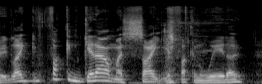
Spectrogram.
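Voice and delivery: ordinary talk, nothing marked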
